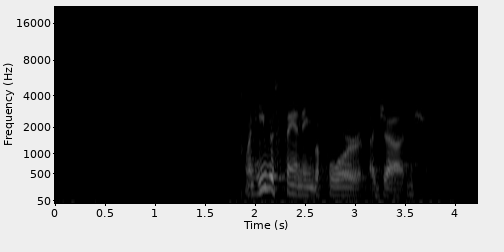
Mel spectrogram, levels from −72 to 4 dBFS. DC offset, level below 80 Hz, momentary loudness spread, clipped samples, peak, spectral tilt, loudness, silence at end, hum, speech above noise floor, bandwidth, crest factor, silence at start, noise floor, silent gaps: under 0.1%; -86 dBFS; 10 LU; under 0.1%; -34 dBFS; -5 dB/octave; -52 LUFS; 0.35 s; none; 26 dB; 16 kHz; 20 dB; 0.05 s; -77 dBFS; 0.53-0.57 s, 0.63-1.71 s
